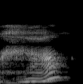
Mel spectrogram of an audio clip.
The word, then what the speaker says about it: rat: Maintenant, pour rat, eh bien, c'est comme la syllabe rat, donc un R et un A, mais on a à la fin une lettre muette.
